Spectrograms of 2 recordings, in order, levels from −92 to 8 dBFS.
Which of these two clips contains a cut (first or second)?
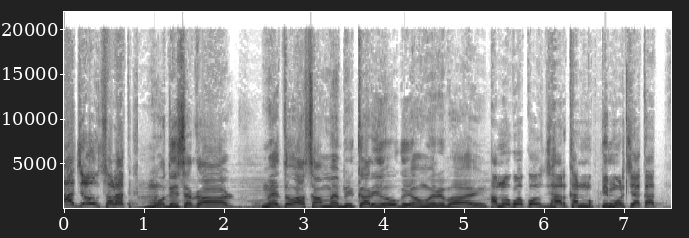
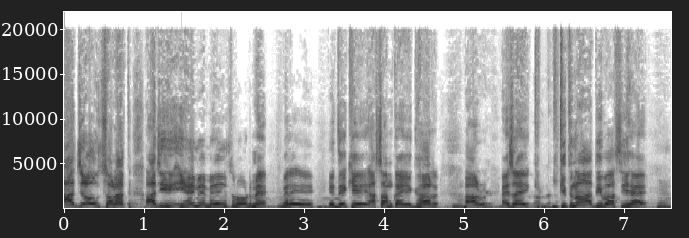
first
